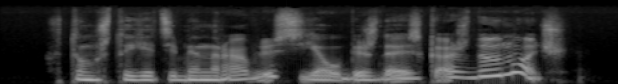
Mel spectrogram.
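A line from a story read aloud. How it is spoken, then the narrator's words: Relaxed snort. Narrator (Russian): хмыкнул Себастьян, немного расслабившись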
